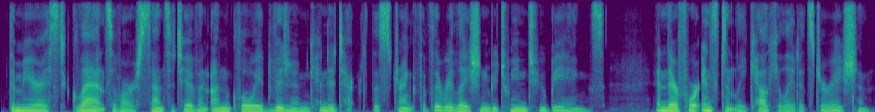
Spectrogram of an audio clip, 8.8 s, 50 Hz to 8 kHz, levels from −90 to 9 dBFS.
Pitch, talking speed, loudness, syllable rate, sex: 185 Hz, 170 wpm, -19 LUFS, 5.7 syllables/s, female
